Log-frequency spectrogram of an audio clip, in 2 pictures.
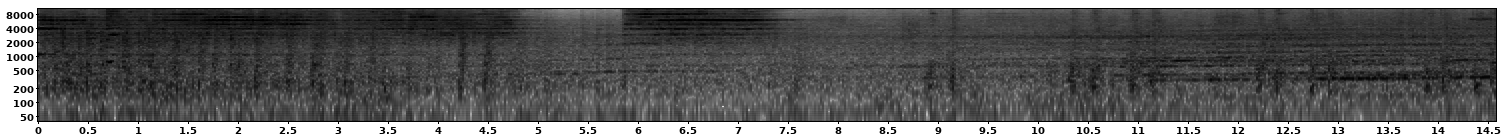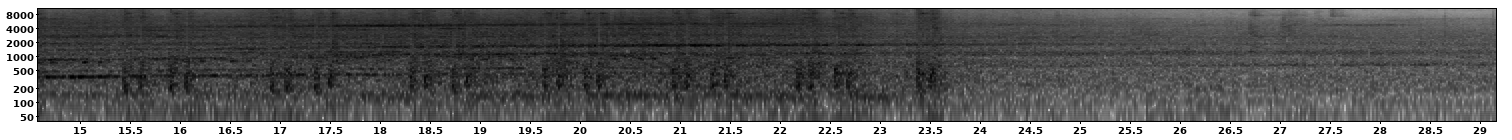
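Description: JNR 583 series sleeper electric train running slowly through yard tracks: wheels rumbling and clattering over the rails, with a high wheel squeal in the first several seconds and slowly sliding tones in the middle. The loud running sound drops off suddenly about 23 seconds in, leaving a quieter rumble.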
